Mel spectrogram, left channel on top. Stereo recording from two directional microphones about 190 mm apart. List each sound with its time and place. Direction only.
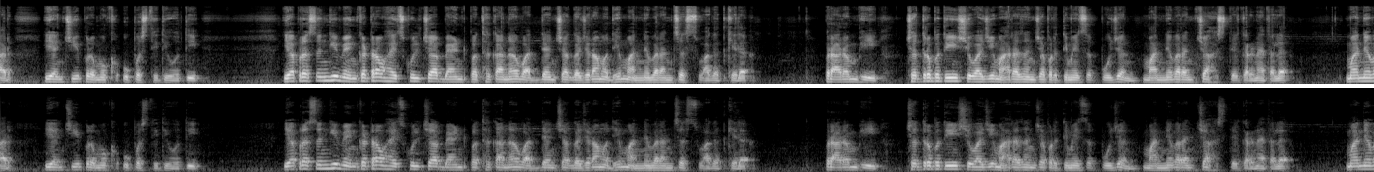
0.0 s speech: 40° left (ahead or behind)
